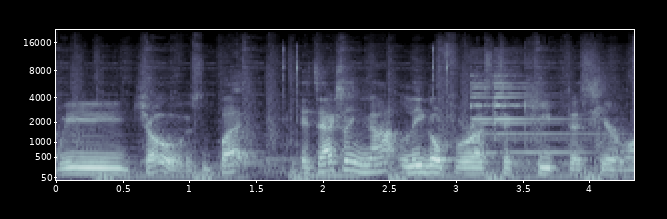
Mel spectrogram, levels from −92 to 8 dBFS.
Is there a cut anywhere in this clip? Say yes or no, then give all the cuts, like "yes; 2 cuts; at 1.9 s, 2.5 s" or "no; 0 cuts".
yes; 1 cut; at 1.1 s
